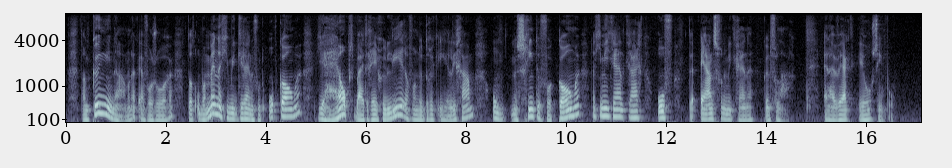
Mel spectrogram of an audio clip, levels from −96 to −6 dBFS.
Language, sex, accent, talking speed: Dutch, male, Dutch, 165 wpm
